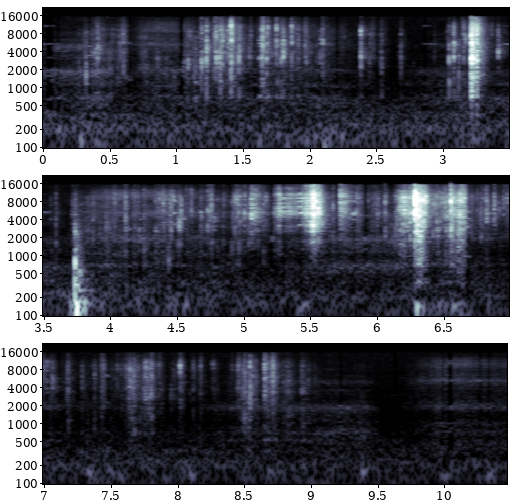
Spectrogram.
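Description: Foil trading-card pack wrapper crinkling and tearing as gloved hands open it, with a few sharp snaps about three, four and six seconds in. Quieter rustling of the cards being handled follows near the end.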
